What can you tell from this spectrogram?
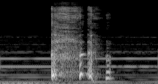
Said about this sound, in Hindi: माँ की खांसी बढ़ती जा रही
